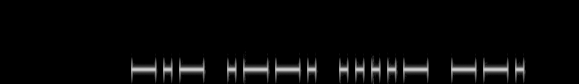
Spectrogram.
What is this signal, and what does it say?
Morse code, heard as a keyed tone, about 15 wpm, 700 Hz. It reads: KP4G
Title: DXCC-100 Call Signs - 4 Characters - Repeated 2x - 15wpm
